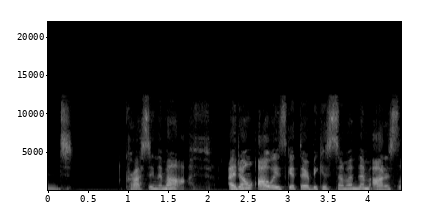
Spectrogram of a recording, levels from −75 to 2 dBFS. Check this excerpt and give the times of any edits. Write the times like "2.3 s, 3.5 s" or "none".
none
